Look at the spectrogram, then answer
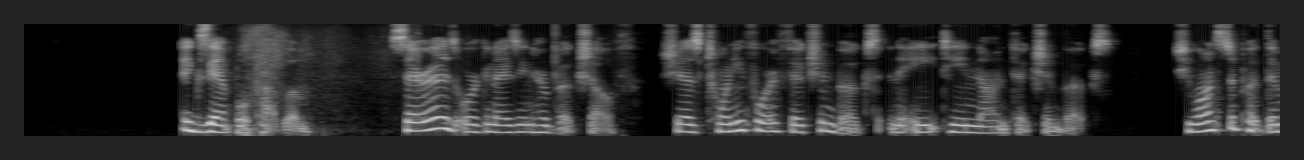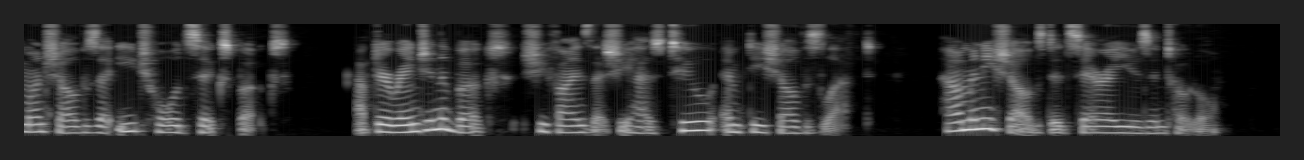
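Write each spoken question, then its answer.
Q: How many shelves did Sarah use in total?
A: 7 shelves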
